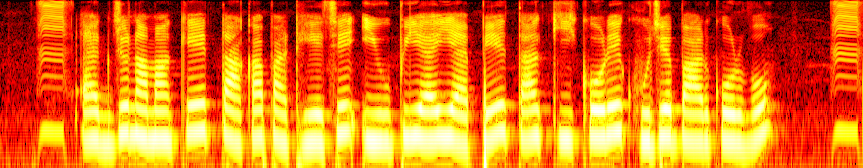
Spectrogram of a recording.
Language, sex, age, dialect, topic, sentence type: Bengali, female, 18-24, Standard Colloquial, banking, question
